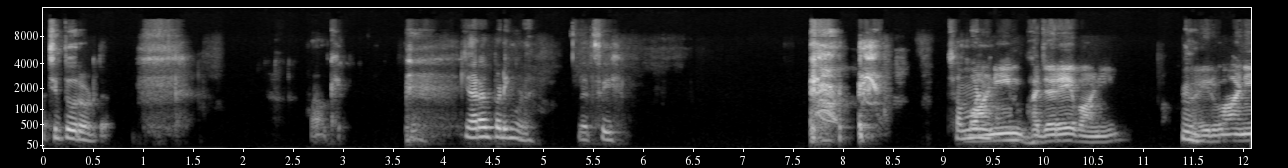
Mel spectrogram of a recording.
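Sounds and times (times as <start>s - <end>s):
woman coughing: 7.6s - 8.5s.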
